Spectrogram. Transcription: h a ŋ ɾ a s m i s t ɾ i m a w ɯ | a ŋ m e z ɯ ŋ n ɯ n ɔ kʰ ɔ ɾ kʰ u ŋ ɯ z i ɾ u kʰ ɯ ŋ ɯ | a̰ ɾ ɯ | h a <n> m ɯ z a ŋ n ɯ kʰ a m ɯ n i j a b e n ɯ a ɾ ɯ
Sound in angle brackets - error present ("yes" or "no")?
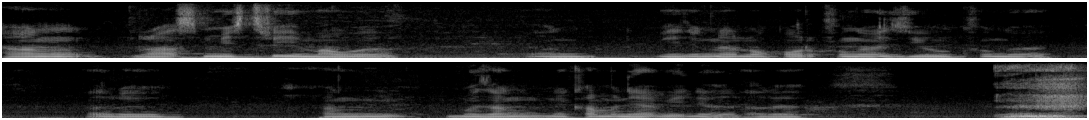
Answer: yes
